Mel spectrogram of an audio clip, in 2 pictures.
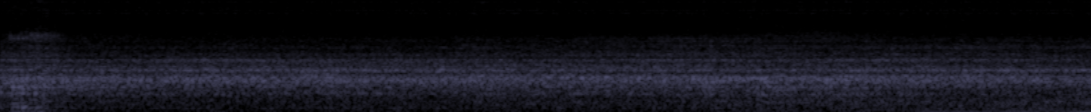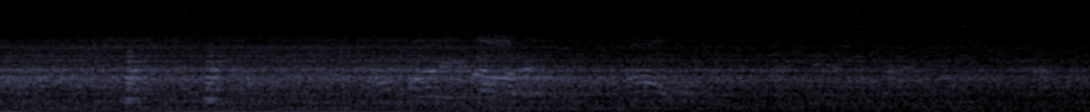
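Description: City street traffic with a car engine passing, its low hum rising in the middle and fading, and faint voices of people talking near the end.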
